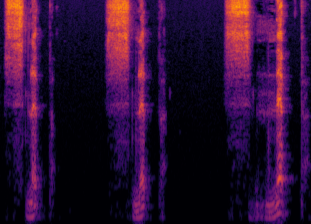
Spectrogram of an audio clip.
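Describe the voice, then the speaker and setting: An older man reading a children's story aloud, with expressive, deliberate phrasing. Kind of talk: children's read-along story narration.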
